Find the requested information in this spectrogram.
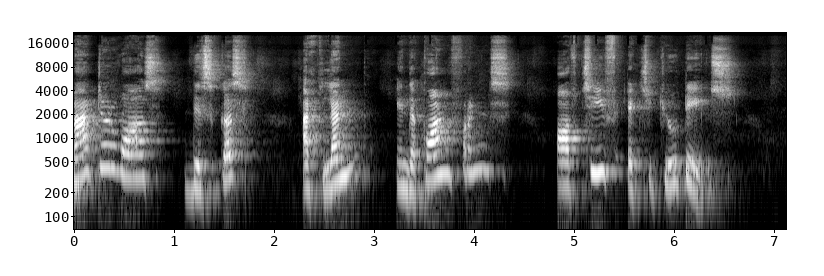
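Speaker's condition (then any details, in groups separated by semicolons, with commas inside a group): No condition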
